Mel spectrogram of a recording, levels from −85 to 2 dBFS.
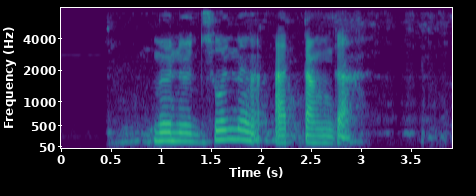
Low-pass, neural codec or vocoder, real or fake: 7.2 kHz; vocoder, 22.05 kHz, 80 mel bands, HiFi-GAN; fake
